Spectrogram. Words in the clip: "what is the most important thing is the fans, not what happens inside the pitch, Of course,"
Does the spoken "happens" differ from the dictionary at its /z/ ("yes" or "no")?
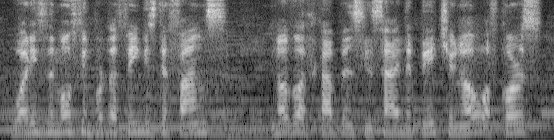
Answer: yes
